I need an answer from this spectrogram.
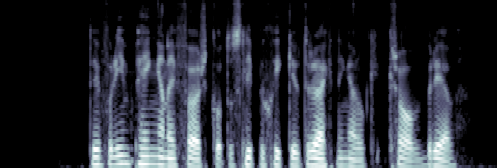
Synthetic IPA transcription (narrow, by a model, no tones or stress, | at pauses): d̪̥ɛfoːɾɪnːpʰɛŋːaɳaɪfœːʂkɔt̪ːɔslɪpːəɧɪkːaʉ̟ːt̪ɾɛːknɪŋaɾɔkʰːɾɑːvbɾeːv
